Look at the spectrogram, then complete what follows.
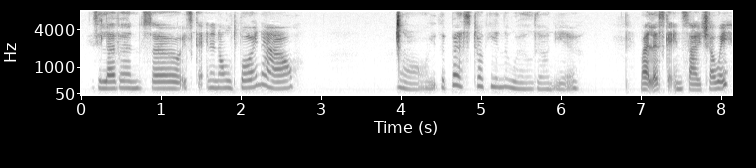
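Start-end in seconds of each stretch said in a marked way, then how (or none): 4.1-6.3 voice used for a dog. Speaker talking to their eleven-year-old dog, in a dog voice. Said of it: "Excuse the dog voice".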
